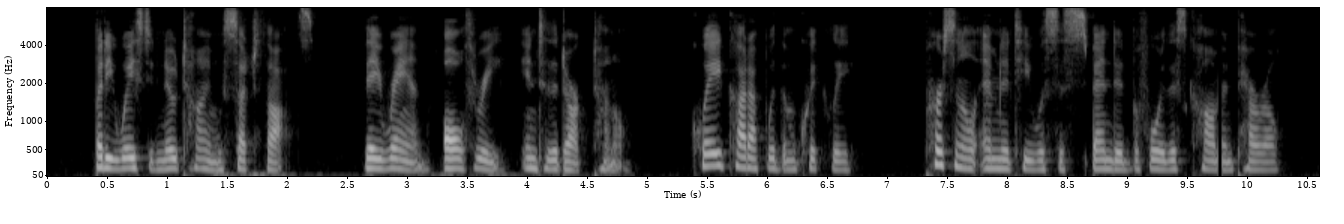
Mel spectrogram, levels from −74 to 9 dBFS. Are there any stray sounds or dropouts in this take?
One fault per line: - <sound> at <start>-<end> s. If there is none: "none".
- dropout at 9.7-9.8 s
